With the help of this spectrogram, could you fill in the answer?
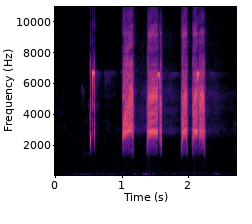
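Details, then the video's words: Full call phrase of a black francolin: a short clipped note leading into four grating, buzzy bursts, the last two run close together, with a quiet background. "کالا تیتر کی مکس آوازیں کالا تیتر کی بولیاں"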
